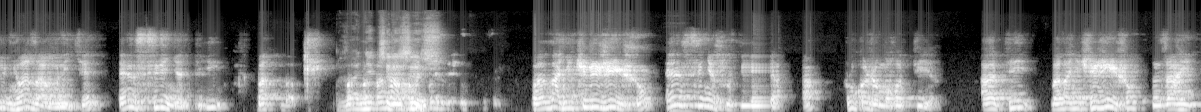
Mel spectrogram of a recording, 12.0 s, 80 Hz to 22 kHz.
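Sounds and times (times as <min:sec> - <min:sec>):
man speaking: 0:03.4 - 0:04.7.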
